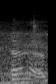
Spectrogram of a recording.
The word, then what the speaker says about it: herb: that's that one yeah what's the deal with dropping the H on the on the herb her we pronounce the h you pronounce it as it's written yeah yeah um I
